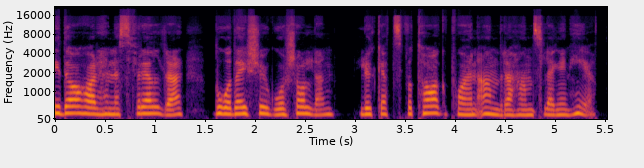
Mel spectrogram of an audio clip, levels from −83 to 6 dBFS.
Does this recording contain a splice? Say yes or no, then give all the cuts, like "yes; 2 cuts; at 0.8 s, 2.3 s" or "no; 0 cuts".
no; 0 cuts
